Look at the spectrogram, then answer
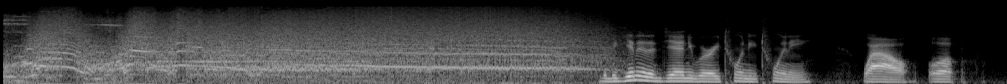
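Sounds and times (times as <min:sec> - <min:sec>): crowd cheering and shouting: 0:00.0 - 0:06.3.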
